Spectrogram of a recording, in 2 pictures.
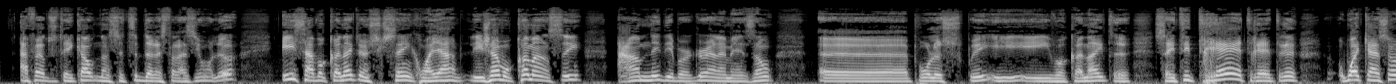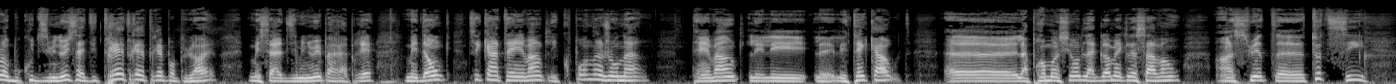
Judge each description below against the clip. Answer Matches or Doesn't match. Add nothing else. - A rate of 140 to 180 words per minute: Doesn't match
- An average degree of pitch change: Matches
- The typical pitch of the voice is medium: Matches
